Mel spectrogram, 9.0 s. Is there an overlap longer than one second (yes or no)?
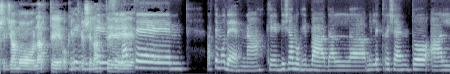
yes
